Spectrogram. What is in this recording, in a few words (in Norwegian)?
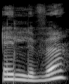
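"elleve", Norwegian; talkbook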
